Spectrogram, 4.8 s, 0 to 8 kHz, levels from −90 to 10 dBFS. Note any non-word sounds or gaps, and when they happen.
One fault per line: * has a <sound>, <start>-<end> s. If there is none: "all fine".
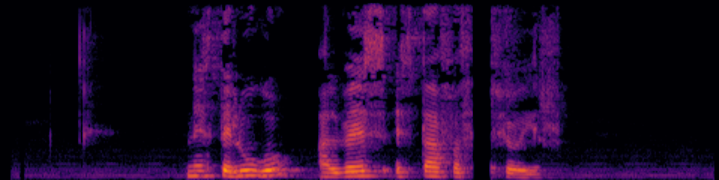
* has a dropout, 3.1-3.3 s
